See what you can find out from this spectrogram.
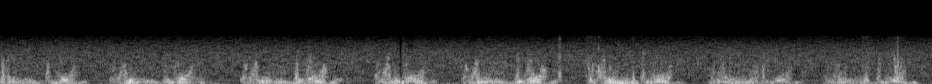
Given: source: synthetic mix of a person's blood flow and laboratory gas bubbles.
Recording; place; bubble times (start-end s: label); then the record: Doppler ultrasound of blood flow; precordium
5.57-5.62 s: bubbles
5.85-6.02 s: bubbles
6.30-6.38 s: bubbles
8.61-8.72 s: bubbles
8.88-9.05 s: bubbles
From the record:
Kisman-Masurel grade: 223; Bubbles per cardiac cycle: several, 3 to 8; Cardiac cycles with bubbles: 10 to 50%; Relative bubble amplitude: loud (0.450 to 0.775); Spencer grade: 2 (many but less than half of the cardiac periods contain bubble signals, singularly or in groups); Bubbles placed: only in the low amplitude regions of the cardiac cycle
